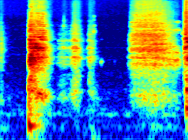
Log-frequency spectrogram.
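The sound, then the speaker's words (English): A sharp, explosive sneeze bursts out, followed by a few short breathy catches, a longer rushing exhale and another abrupt burst at the end. No one speaks. “Bless you.”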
